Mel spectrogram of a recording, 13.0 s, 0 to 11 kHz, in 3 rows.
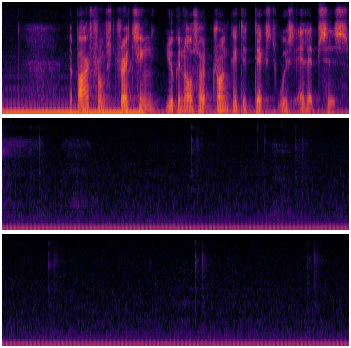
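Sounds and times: low electrical hum: 0.0 - 13.0
computer mouse clicking: 6.6 - 8.2, 9.2 - 9.5, 11.0 - 11.3, 12.4 - 12.7.

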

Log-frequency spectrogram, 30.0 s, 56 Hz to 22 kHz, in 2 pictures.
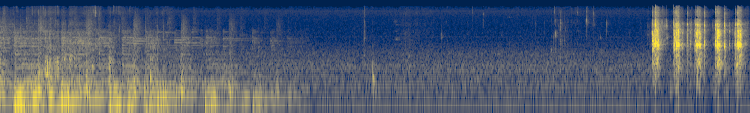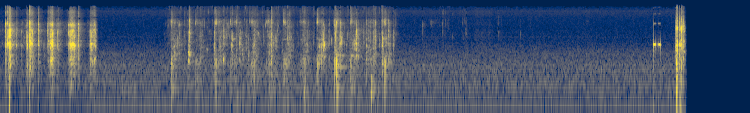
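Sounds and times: hands squelching raw meat: 18.4 - 24.4.

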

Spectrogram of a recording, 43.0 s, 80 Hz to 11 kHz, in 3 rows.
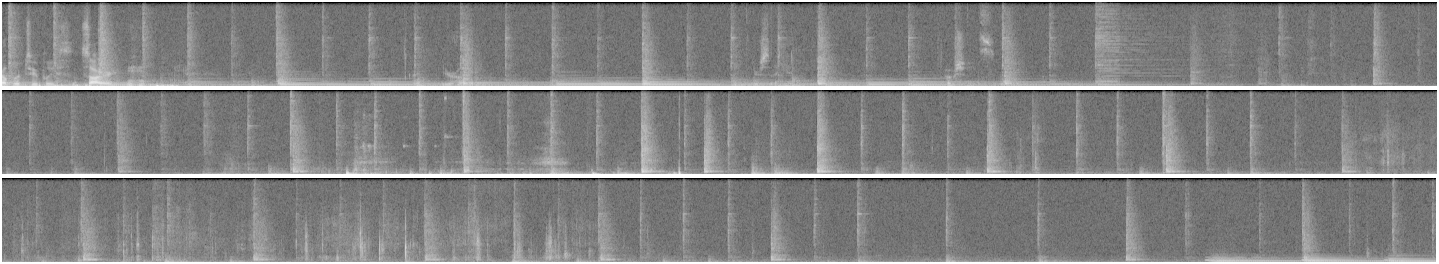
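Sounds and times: low drum hits: 0.0 - 13.2, 16.5 - 21.2
drum kit playing softly: 0.0 - 43.0.

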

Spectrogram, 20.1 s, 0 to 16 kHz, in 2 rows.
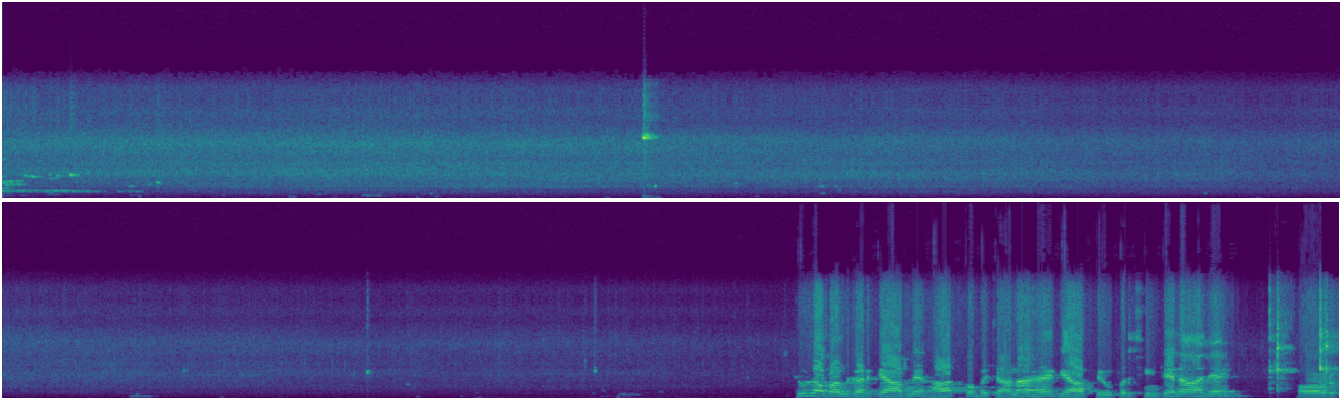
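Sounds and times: sugar and ghee sizzling: 0.0 - 20.0
bowl clinking on pan: 19.5 - 20.0.

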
